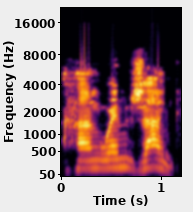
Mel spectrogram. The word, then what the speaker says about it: Han Wen-Zhang: Con nosotros está Han Wen-Zhang. Creo que lo pronuncié bien, ¿cierto?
